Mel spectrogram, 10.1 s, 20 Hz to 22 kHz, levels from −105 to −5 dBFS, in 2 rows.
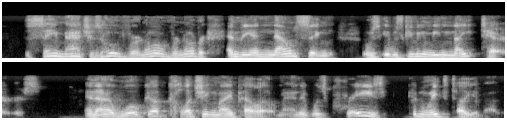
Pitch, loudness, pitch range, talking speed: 145 Hz, -19 LUFS, 130-175 Hz, 220 wpm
